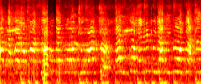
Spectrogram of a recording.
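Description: Live reggaeton beat with a repeating bass pattern, and a young boy rapping over it into a microphone.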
